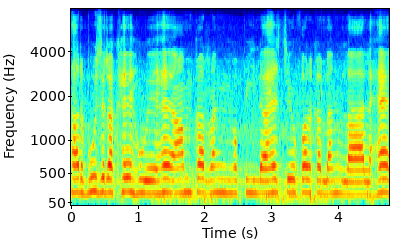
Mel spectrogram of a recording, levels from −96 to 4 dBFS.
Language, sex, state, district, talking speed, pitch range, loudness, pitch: Hindi, male, Chhattisgarh, Bilaspur, 175 wpm, 195-205 Hz, -16 LUFS, 200 Hz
